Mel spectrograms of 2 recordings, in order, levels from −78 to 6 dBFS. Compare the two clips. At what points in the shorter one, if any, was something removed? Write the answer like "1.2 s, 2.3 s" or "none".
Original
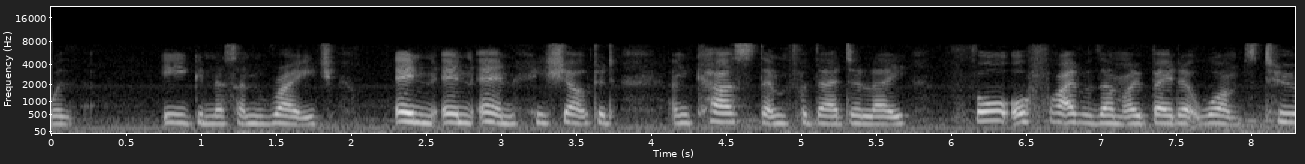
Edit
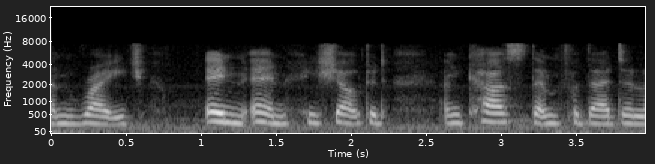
1.3 s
